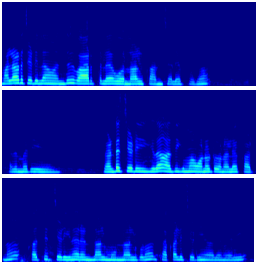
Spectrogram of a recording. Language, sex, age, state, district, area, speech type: Tamil, female, 30-45, Tamil Nadu, Tiruvannamalai, rural, spontaneous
